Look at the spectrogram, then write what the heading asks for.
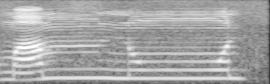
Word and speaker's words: ممنون: اجرن غیر ممنون. اچھا میم میں قلقلہ نہ ہو، خیال رکھیے گا. مم نہیں، ممنون، ممنون.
